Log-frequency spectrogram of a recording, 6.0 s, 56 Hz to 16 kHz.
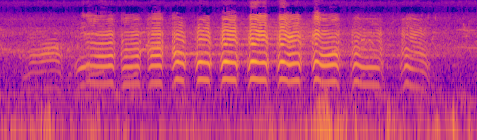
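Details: Gulls on a rocky shoreline at Takide, Noto Peninsula, Japan, in May 2019, giving a long rapid series of nasal, harmonic laughing cries, about three per second, with low wave noise beneath.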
